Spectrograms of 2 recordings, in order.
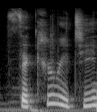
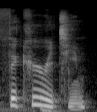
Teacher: l'extrait suivant monsieur Macron ne nous dit pas security mais security il ajoute un son th au début de ce mot alors qu'il n'en faut pas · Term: hyper correction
